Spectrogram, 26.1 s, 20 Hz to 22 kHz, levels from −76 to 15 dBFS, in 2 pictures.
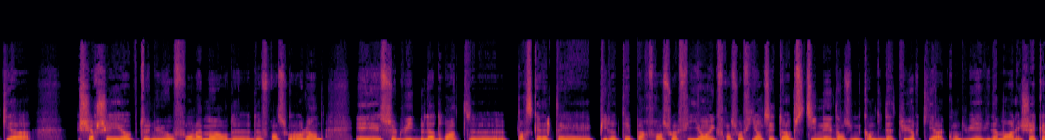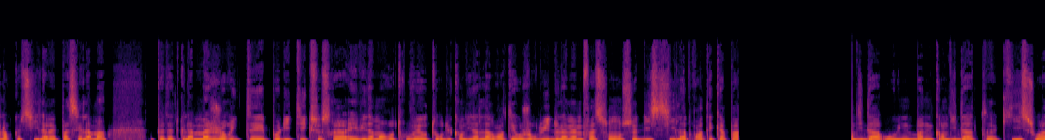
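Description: At 3.01 s, right after "au fond la mort", a short stall from a late packet holds the last sound for about 68 ms, adding delay but losing nothing. Bursts of packet loss follow at 3.32–3.41, 5.20–5.29 and 5.50–5.59 s, the last just before "euh parce qu'elle était". Each drops about 60 ms, bridged by a fading continuation of the preceding sound. Between "évidemment retrouvée autour du" and "de la droite", at 18.82–19.02 s, a jitter buffer speed-up trims pitch periods to run at 115% speed, removing roughly 40 ms so the speech sounds hurried at unchanged pitch. From 22.29 to 23.71 s, an audio dropout to silence leaves 1.42 s of silence with no room tone, likely from a lost input signal.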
